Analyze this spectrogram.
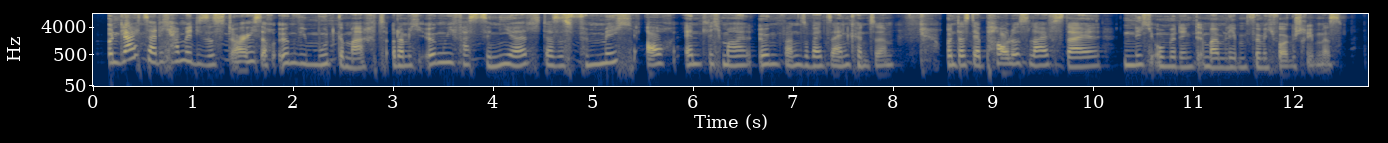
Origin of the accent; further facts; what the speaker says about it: Mannheim, Baden-Württemberg, Germany; moved away as an adult; now in Munich, Germany; Ich bin geboren, Heinrich Lanz Krankenhaus, das wurde leider abgerissen. Ähm, Zimmer Nummer 12, da bin ich, da bin ich her, ähm, im tiefsten Neckarau. Ich bin in Neckarau zur Schule gegangen, zur Grundschule, zum Gymnasium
